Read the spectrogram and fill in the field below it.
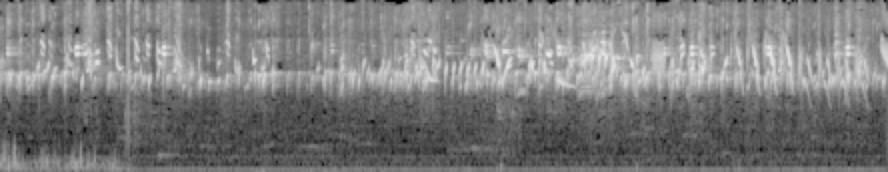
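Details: Goldfinch twittering given as mating and readiness calls to stimulate males: a continuous high, jangling chatter of quick notes that grows denser and louder after the fourth second, with a short low thump at the start.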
